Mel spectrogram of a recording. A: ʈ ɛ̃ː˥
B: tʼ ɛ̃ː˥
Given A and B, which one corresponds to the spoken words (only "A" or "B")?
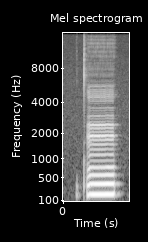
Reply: B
